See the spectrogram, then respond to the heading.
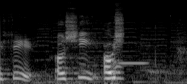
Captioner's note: speaking in Japanese; bleeping sound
